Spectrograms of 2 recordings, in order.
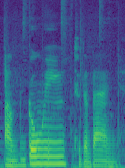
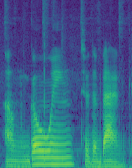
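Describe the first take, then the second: Both takes have the same delivery.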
